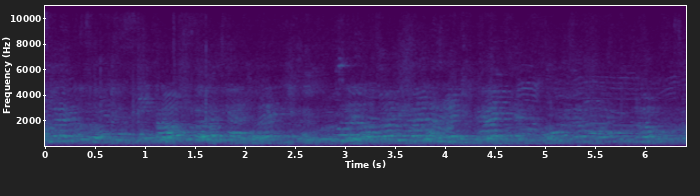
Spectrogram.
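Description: Overlapping chatter of several people talking at once, no single voice clear.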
